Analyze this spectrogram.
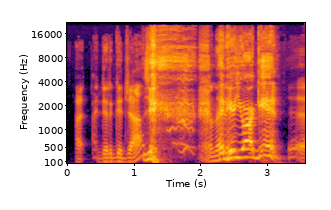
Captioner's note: laughing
